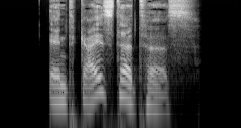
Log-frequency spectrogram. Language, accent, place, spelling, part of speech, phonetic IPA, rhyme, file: German, Germany, Berlin, entgeistertes, adjective, [ɛntˈɡaɪ̯stɐtəs], -aɪ̯stɐtəs, De-entgeistertes.ogg
- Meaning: strong/mixed nominative/accusative neuter singular of entgeistert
